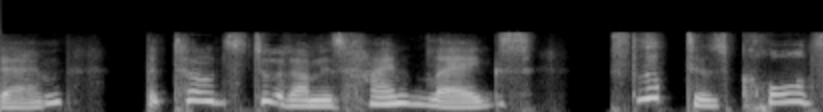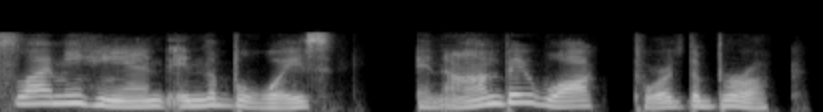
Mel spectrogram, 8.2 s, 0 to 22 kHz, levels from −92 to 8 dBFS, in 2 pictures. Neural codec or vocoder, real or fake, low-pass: codec, 16 kHz, 1.1 kbps, Voila-Tokenizer; fake; 7.2 kHz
